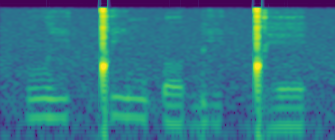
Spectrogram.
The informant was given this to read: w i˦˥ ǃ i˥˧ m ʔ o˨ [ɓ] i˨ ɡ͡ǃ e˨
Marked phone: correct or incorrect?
correct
